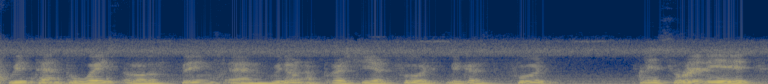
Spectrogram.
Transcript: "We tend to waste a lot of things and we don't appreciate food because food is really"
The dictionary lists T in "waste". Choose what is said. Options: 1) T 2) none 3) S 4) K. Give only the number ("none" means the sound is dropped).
1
